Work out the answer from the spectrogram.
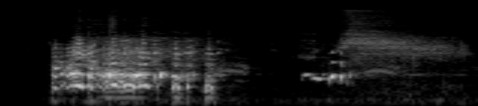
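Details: Turkey gobbling in a loud, rattling, bubbling burst of just over a second, then a short pause and a second, thinner call that fades out.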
